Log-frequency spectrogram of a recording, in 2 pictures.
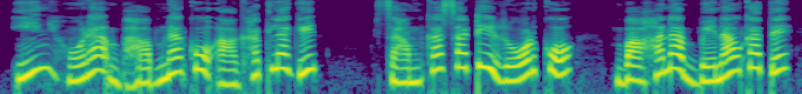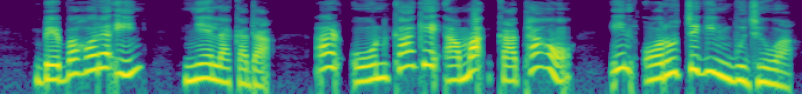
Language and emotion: Santali, disgusted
